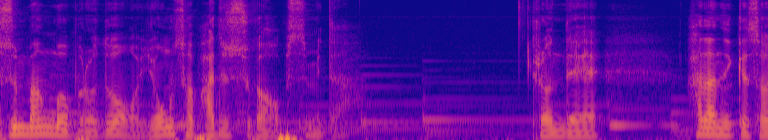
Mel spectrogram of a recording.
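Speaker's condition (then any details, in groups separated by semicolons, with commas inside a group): No condition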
